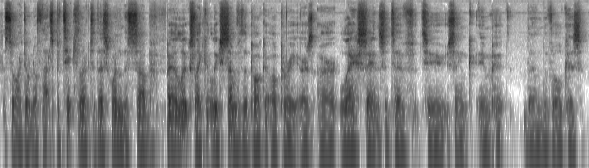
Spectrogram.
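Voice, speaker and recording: A man demonstrates music gear in a tutorial style. His voice is extremely deep with a husky edge. He explains things step by step in a plain, matter-of-fact way.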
